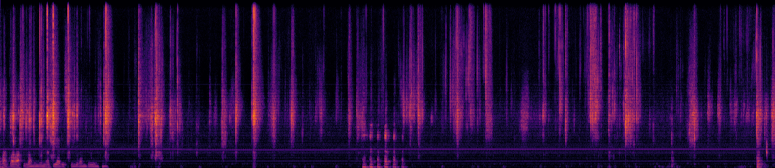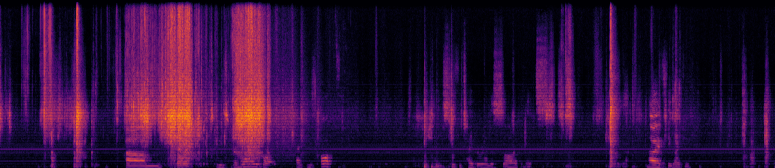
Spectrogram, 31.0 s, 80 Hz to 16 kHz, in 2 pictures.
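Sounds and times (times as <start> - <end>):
plastic wrapping rustling: 0.0 - 7.4, 8.0 - 22.5.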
